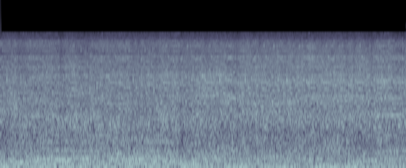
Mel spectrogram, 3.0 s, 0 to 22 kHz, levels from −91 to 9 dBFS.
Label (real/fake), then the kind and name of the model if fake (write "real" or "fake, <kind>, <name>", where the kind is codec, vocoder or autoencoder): fake, codec, SNAC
